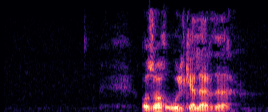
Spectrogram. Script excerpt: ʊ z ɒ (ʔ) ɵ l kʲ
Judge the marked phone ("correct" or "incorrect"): incorrect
